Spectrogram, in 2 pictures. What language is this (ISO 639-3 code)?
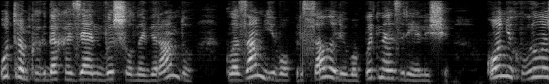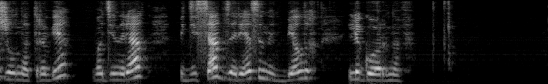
rus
